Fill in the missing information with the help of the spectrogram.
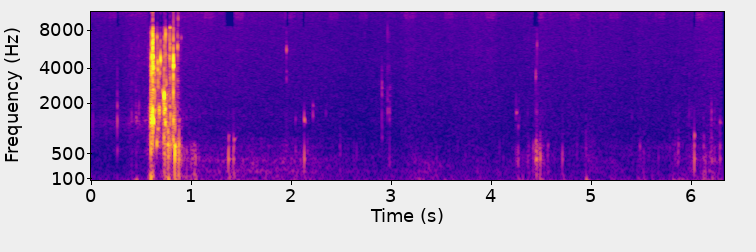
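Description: A swimmer's body and camera splashing through the lake surface in a short, loud splash about half a second in as the diver goes under. After that, muffled underwater sound with scattered faint clicks and gurgles.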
